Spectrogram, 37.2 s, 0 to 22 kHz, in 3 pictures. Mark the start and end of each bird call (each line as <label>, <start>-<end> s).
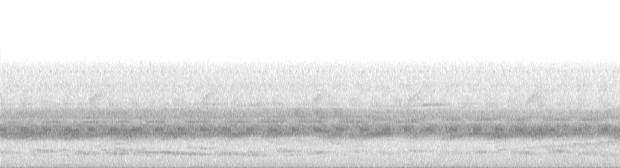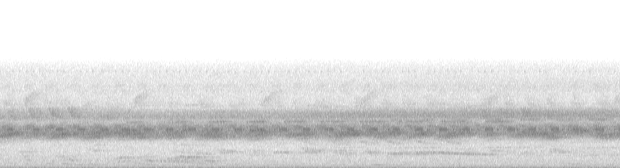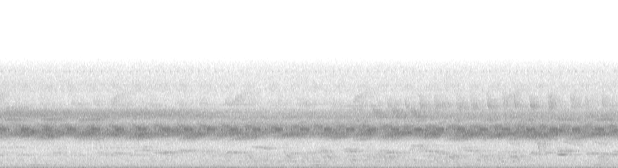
Hauxwell's Thrush (Turdus hauxwelli), 0.0-37.2 s
Black-faced Antthrush (Formicarius analis), 1.9-5.6 s
Dusky-throated Antshrike (Thamnomanes ardesiacus), 10.5-13.0 s
Mealy Parrot (Amazona farinosa), 12.6-17.0 s
Long-winged Antwren (Myrmotherula longipennis), 19.2-21.6 s
Black-faced Antthrush (Formicarius analis), 19.7-22.4 s
unidentified bird, 21.8-28.0 s
Fasciated Antshrike (Cymbilaimus lineatus), 24.0-29.1 s
Thrush-like Wren (Campylorhynchus turdinus), 29.2-37.2 s
Black-faced Antthrush (Formicarius analis), 35.6-37.2 s
Long-winged Antwren (Myrmotherula longipennis), 35.9-37.2 s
